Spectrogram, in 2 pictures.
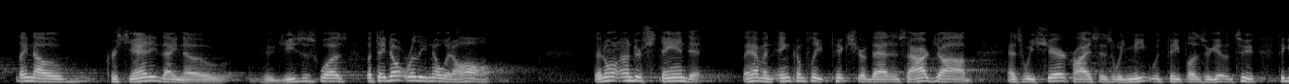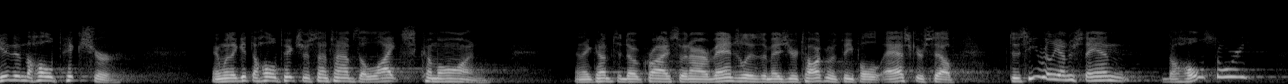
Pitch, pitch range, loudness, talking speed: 145 Hz, 125-160 Hz, -24 LUFS, 200 wpm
